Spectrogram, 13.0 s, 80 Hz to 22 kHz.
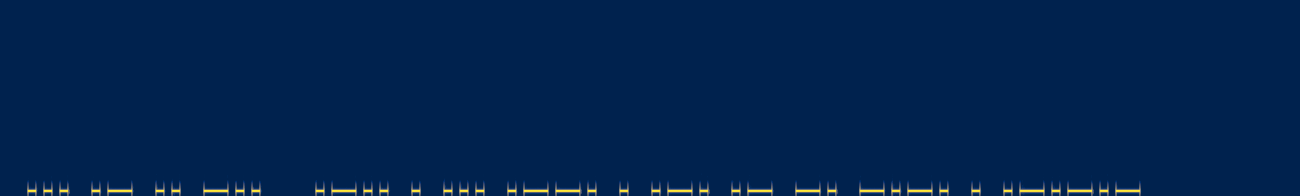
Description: Morse code, heard as a keyed tone, about 15 wpm, 700 Hz. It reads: SAID LESPERANCE.
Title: A Sound Of Thunder 15wpm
